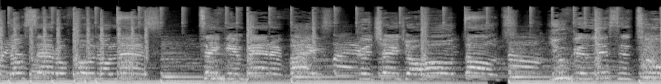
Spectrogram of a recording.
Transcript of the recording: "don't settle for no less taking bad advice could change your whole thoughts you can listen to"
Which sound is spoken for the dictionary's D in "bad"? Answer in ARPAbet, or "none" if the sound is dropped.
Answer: D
